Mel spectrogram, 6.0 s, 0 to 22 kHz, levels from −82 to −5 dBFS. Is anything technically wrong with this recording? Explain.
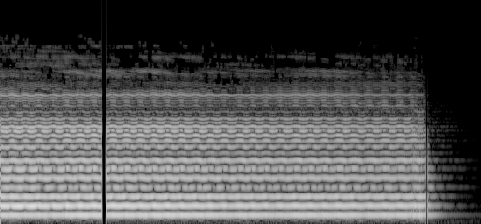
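Yes. Gaps between stream segments occur at 1.27–1.32 s (57 ms) and 5.32–5.34 s (21 ms). Mismatched timestamps at 4-second segment joins leave holes the player fills with hard-edged silence; no music is lost.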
